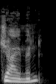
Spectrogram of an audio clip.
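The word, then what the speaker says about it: Djimon: I do know that his name starts with a D by the way but it's pronounced jaymund okay um but he's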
